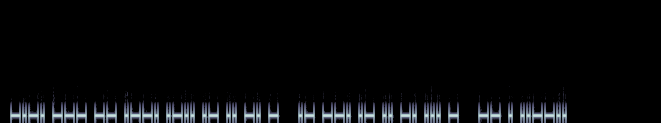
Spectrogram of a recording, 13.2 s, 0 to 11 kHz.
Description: Morse code, heard as a keyed tone, about 20 wpm, 700 Hz. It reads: COMPLAINT AGAINST ME?
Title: Sentences from Top 1400 Words 20wpm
